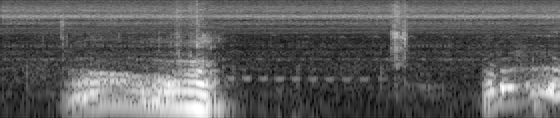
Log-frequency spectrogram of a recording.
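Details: A lion heard up close gives a deep, rumbling, harmonic roar, followed after a pause by another low groan.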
